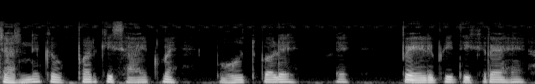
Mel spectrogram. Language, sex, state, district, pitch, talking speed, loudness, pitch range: Hindi, male, Gujarat, Valsad, 105 Hz, 155 wpm, -20 LUFS, 95-115 Hz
